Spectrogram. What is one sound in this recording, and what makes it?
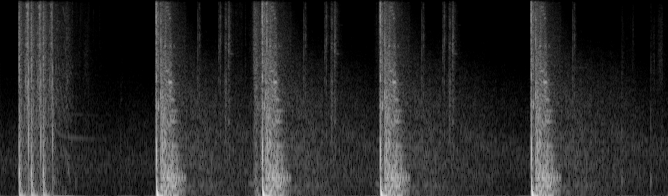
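Sniper rifle shots ring out loudly, one after another, each echoing briefly.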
